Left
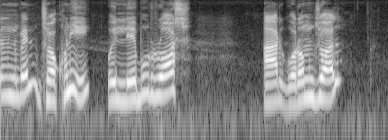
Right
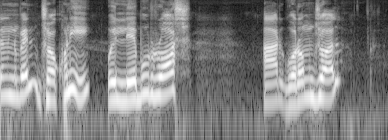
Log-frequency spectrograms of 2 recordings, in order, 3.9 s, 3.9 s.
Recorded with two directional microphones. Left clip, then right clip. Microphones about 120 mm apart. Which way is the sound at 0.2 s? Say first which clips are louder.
Right 3 dB; 30° right (ahead or behind).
